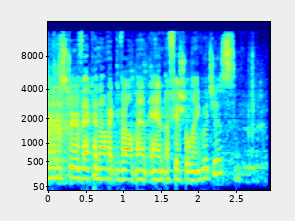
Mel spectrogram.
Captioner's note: applause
